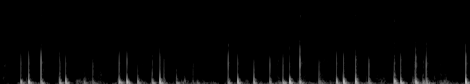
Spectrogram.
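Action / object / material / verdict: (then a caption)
tap / cork surface / cork / none. Long fingernails tap rapidly and irregularly on a cork surface, producing about two dozen soft, dull taps. Each tap is a short, low, muffled thud with almost no ring and no bright edge.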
